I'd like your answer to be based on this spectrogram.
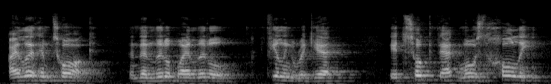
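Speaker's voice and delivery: lightly voiced pleading woman. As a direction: tell him everything, half begging.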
